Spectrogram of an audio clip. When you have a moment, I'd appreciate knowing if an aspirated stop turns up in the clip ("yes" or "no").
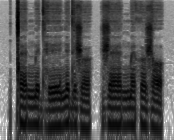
no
